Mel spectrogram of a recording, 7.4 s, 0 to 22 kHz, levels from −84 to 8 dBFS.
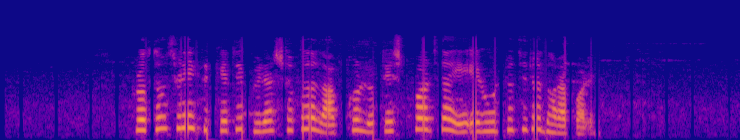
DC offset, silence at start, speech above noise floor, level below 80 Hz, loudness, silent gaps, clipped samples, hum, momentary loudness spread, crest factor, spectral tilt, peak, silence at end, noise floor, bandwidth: under 0.1%; 1.35 s; 37 dB; -64 dBFS; -23 LUFS; none; under 0.1%; none; 7 LU; 22 dB; -6 dB/octave; -4 dBFS; 1.5 s; -59 dBFS; 7.6 kHz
